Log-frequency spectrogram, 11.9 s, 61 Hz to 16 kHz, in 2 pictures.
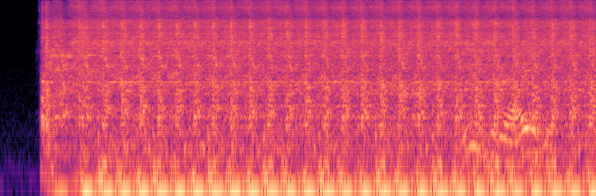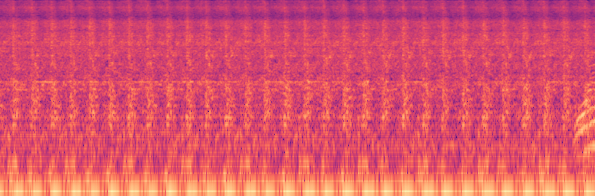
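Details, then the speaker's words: Freshly rebuilt Deutz F3M1011F three-cylinder diesel, oiled and cranked on the starter without firing; steady even compression pulses about four a second, healthy rhythmic normal cranking. "but she sounds pretty dang good I'll tell you healthy very rhythmic across"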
